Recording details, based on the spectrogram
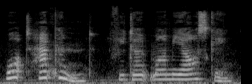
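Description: A woman's voice: on the high side, very animated, normal speed, a little hiss or hum, voice pushed up. A woman voicing a curious, kindly woman gardener in a story, with an eager, polite manner. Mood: gently curious.

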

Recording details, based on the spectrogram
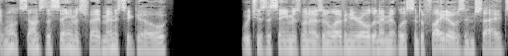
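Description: A man hosting a podcast in a rambling bedtime monologue, lulling and deliberately dull, halting and repeating himself as he drifts between half-finished thoughts. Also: medium pitch, creaky, warm tone, dry recording, studio quality. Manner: meandering, halting, repeats and trails off mid-thought. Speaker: podcast host.

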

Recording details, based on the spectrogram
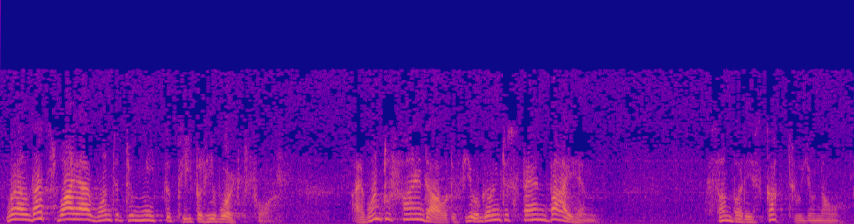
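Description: An actress plays a worldly, earnest film star who speaks plainly with wide swings of pitch. The recording is a tinny 1950s radio drama with faint noise. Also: female voice, big pitch swings, normal speed, lightly acted. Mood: frank, concerned. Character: frank, loyal, worldly female film star.

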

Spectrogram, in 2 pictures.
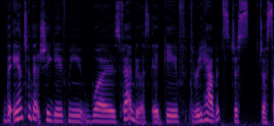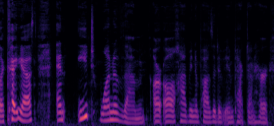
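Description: A woman in her thirties with a hoarse voice, hosting a solo money-coaching podcast from her parked minivan in an upbeat, chatty way. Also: on the low side, darkish tone, dry recording. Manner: upbeat and chatty, with fillers and restarts.

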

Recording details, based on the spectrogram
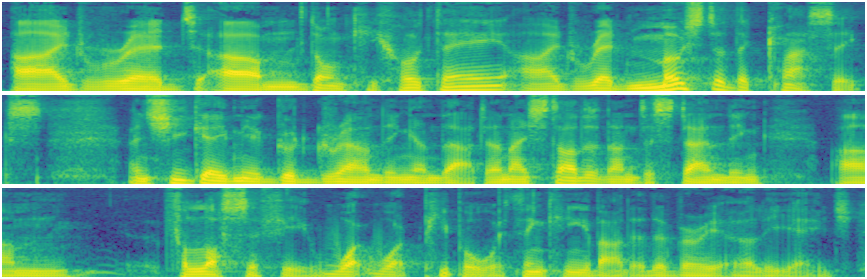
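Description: A man's voice: extremely low pitch, normal speed, a little mellow. A middle-aged man as a podcast guest, talking thoughtfully about his upbringing with frequent hesitations. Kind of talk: reflective interview conversation.

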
